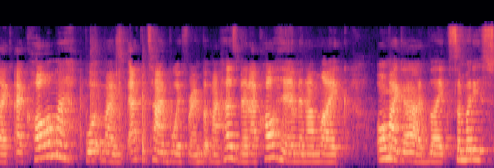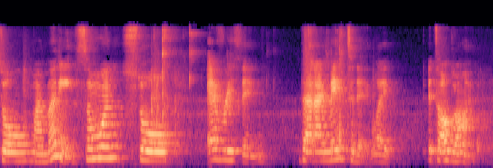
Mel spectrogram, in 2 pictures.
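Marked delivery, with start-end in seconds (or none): none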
